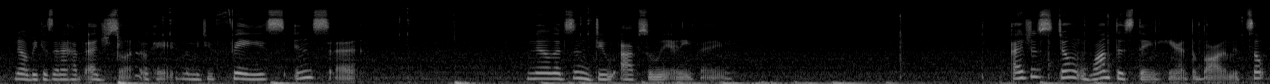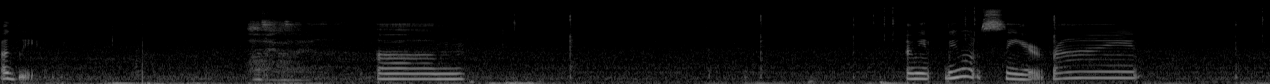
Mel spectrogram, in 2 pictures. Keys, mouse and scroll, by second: 1.3 3, 1.7 click, 2.7 i, 5.8 click, 6.6 ctrl+z, 6.8 ctrl+z, 9.0-10.0 middle drag, 10.0-10.5 scroll up 3, 10.5-12.7 shift+middle drag, 12.7 click, 18.1 Tab, 18.5-19.9 middle drag, 19.9-20.5 scroll down 3, 20.5-21.6 middle drag, 21.6 click, 22.5 click, 22.8-23.4 scroll down 1, 23.4-25.4 middle drag.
